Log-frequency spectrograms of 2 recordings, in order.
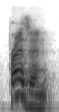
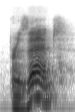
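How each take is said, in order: First: The stress is on the first syllable. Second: The stress is on the second syllable. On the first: It means a gift. "with primary stress on the first syllable" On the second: It means to give a talk. "on the second syllable"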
